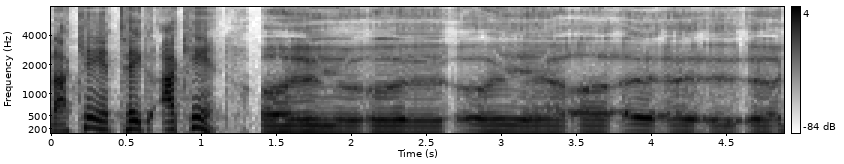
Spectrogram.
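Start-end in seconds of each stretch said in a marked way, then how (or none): 1.4-4.9 low, slow, soft grunting hesitations; mocking caveman talker. Host mocking the boss's caveman talk, low slow grunts. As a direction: drag out dopey uhs like a caveman. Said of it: "you talk like a fucking caveman".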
